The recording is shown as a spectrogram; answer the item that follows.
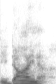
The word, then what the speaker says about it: Edina: When they pronounce it, it's pronounced Edina.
